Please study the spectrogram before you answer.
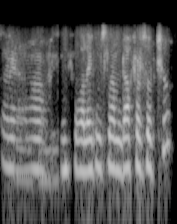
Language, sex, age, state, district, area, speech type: Kashmiri, female, 30-45, Jammu and Kashmir, Srinagar, urban, conversation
